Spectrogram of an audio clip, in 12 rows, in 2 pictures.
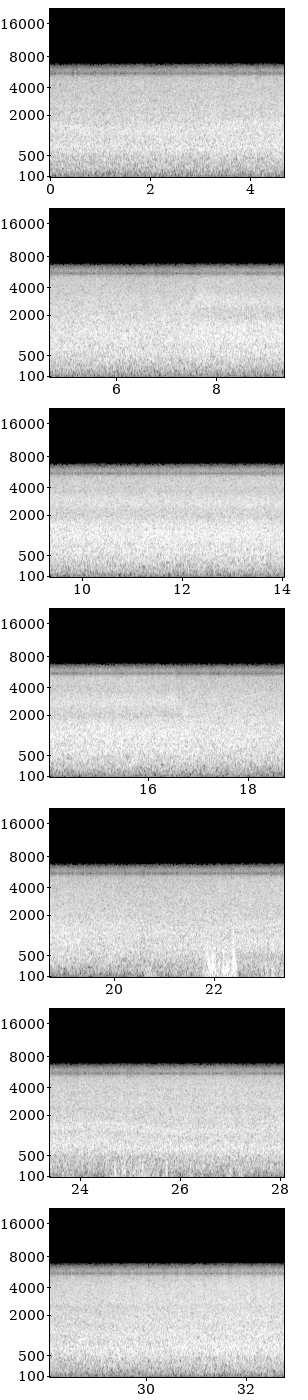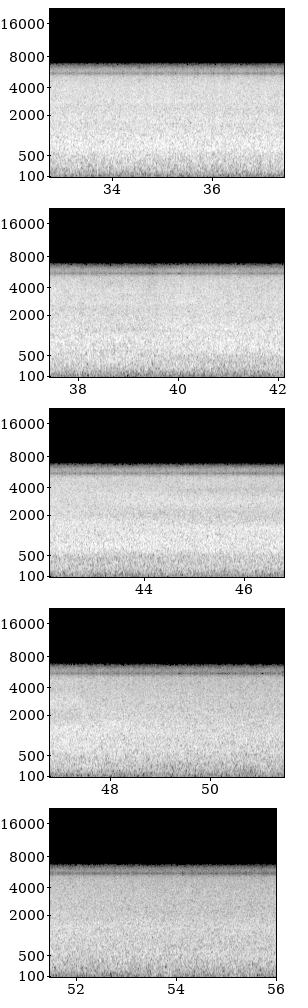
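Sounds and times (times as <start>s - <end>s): floodwater rushing: 0.0s - 56.0s.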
